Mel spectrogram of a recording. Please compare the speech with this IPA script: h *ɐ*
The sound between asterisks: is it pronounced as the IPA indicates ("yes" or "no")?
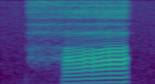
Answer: no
